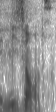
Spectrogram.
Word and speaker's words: Lisandre: Euh, JFC dit Lisandrou avec un accent sur le U. Non, justement, ça c'est sinon ça se prononcerait Lisandrou. Moi c'est Lisandre. Donc l'accent tonique, hein, quand je parle d'accent tonique, c'est un accent à la voix. Il n'y a pas d'accent sur mon prénom. donc il s'appelle L-I-S-A-N-D-R-U.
